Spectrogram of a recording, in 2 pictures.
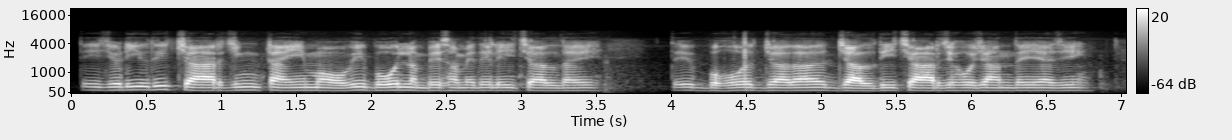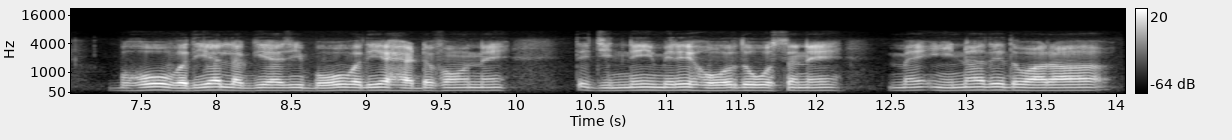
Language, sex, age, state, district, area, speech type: Punjabi, male, 18-30, Punjab, Rupnagar, rural, spontaneous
